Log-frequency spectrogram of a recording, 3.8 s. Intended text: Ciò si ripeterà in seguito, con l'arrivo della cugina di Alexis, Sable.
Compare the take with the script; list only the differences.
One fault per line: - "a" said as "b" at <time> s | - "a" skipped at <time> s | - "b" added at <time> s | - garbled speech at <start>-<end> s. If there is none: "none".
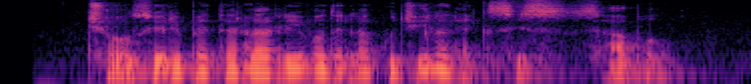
- "in seguito con" skipped at 1.3 s
- "di" skipped at 2.2 s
